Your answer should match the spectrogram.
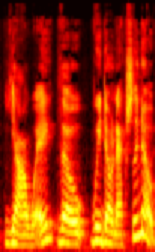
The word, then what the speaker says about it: Yahweh: Divine approval Divine approval so God's name in the Bible the Holy Name Of God is spelled using the Hebrew consonance yod hey VAV hey and for our purposes we could call them why H wh it's typically sounded out something like Yahweh though we don't actually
